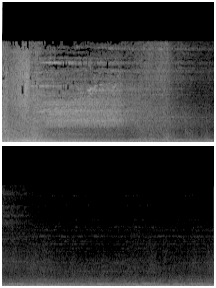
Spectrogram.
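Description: A triumphant fanfare swells and slowly fades.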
